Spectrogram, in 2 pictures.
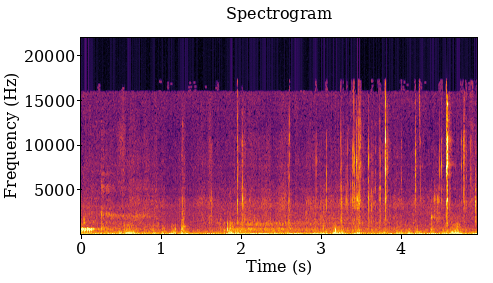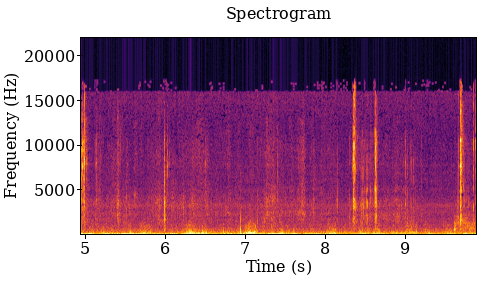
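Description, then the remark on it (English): Keys jingle and clink in an irregular, continuous flurry of small metallic taps, fairly soft, as a mother cleans the keys, with no one speaking. “Mommy is going to clean the keys.”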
